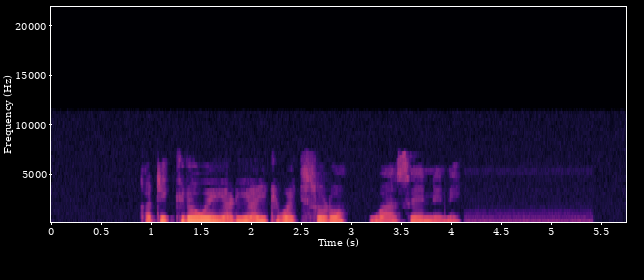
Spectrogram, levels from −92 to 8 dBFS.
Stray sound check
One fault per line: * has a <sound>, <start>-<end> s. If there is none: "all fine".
all fine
